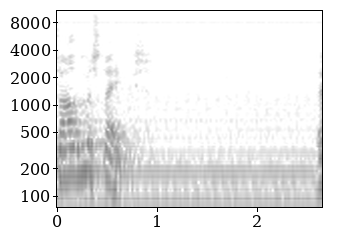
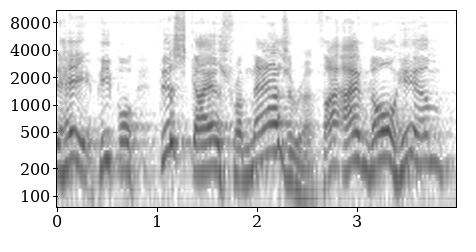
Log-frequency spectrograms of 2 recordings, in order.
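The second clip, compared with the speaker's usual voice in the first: loud, slow, higher accusation to the crowd; calling out; 5 semitones higher, 6 dB louder, slower than usual. Acted. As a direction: announce it to everyone. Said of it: "And she said".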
